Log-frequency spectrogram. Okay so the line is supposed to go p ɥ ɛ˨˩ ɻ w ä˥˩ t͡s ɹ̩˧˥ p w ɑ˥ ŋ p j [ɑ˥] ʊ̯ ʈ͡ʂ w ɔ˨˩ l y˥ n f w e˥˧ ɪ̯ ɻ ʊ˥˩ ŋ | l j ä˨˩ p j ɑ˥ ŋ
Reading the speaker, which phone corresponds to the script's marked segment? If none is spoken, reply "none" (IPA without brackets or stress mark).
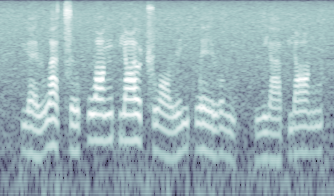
ɑ˥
